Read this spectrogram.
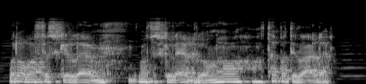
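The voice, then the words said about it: Shaky, trembling voice. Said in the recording (Swedish): “svarade jag med skakig röst”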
